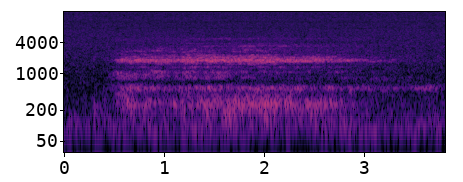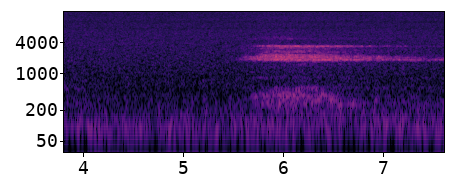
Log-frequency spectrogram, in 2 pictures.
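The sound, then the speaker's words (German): Deep belly breathing during a guided relaxation exercise: a long, airy breath of several seconds, a quiet pause, then a second shorter breath, all soft and unhurried. “indem das beim Einatmen die Bauchdecke sich hebt, mit dem Ausatmen die Bauchdecke wieder senkt. Ein zweites Mal.”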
